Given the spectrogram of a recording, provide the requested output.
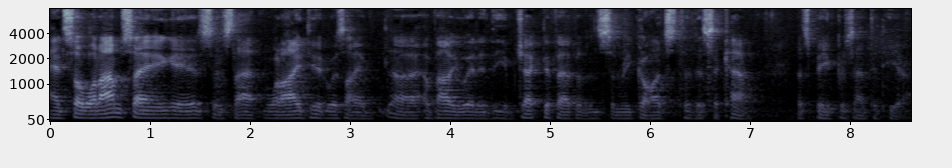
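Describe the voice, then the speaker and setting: Amid audible room echo, a man with a very deep, low pitch talks at a moderate pace in a monotone, flat intonation. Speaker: forensic pathologist, expert witness. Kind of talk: witness testimony. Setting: courtroom. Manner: loud.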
